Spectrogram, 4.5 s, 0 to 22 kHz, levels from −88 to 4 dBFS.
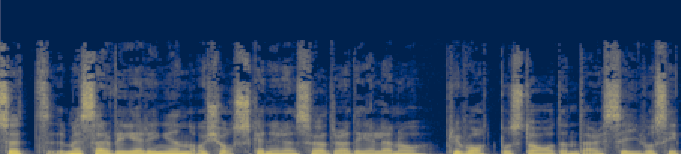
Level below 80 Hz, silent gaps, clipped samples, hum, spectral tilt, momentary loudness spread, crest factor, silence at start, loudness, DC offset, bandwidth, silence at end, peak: -52 dBFS; none; under 0.1%; none; -5 dB/octave; 6 LU; 16 dB; 0 s; -21 LUFS; under 0.1%; 16.5 kHz; 0 s; -4 dBFS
